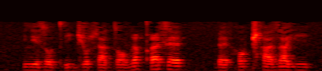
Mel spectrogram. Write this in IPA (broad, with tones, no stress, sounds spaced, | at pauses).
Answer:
lʲ e˨ z o˨ tʼ i˨ d͡ʑ o˨ ɬ a˨ t ɔ˨ v i˦ qʼ i˦ x ɛ˦ | ɽ ɛ˨ h ɔ˦ ǁʰ a˦ z a˦ j i˨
